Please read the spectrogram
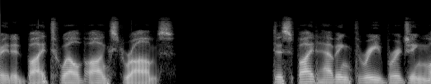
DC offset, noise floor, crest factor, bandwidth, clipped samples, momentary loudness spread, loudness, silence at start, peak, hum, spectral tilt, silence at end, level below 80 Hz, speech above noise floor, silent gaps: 2%; under -90 dBFS; 20 dB; 9.8 kHz; under 0.1%; 5 LU; -19 LUFS; 0 s; 0 dBFS; none; -5 dB/octave; 0 s; -38 dBFS; over 71 dB; 1.83-2.66 s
